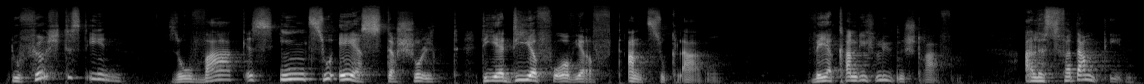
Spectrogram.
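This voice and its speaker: A woman's voice: fairly low pitch, sing-song, slow, full character voice. An actress playing a queen's devoted and scheming confidante in a classical tragedy, declaiming verse in an emphatic, persuasive manner. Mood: urgent persuasion. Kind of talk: declamatory classical German stage verse acting.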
